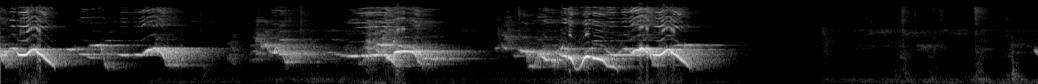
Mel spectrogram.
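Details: Series of raspy, slurred whistled phrases from a Black-naped oriole, several phrases over seven seconds with short gaps, then near silence; possibly indoors.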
